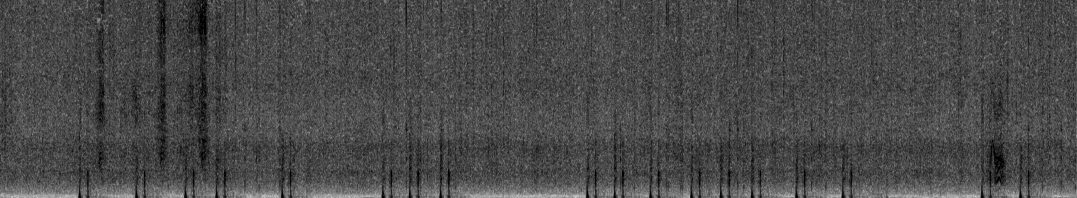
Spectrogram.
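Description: Buttons click sharply in quick bursts.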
